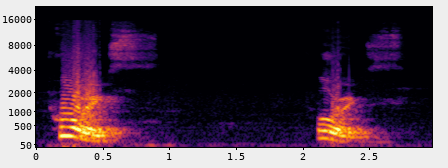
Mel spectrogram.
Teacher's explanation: Third pronunciation, O and W both of them become silent.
